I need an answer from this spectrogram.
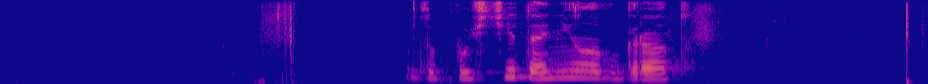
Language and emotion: Russian, neutral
